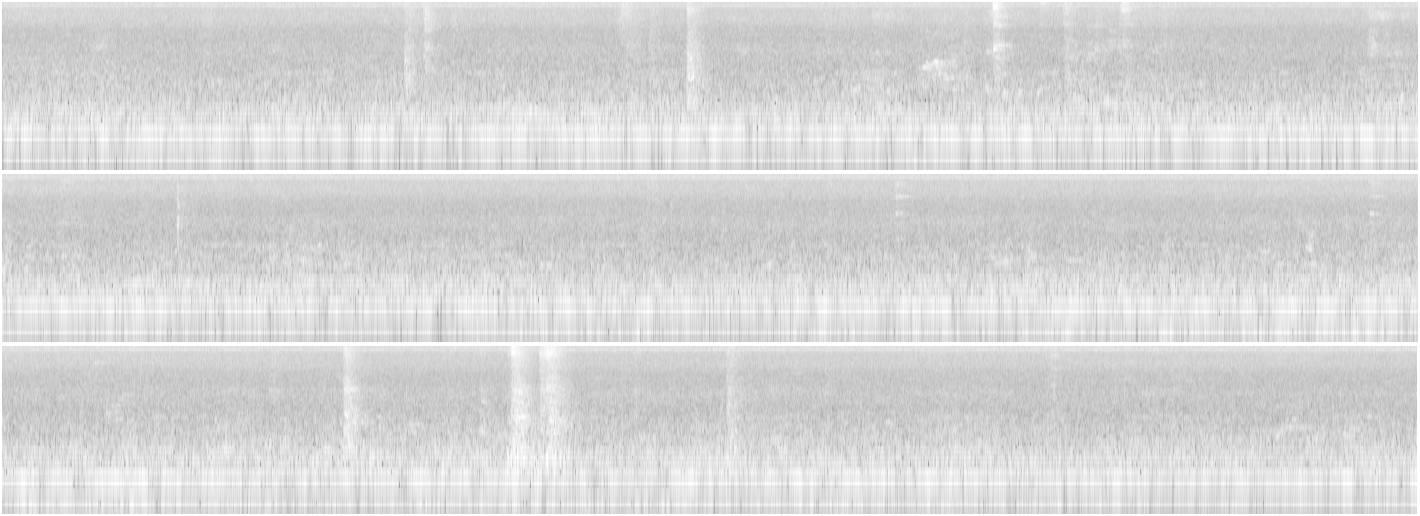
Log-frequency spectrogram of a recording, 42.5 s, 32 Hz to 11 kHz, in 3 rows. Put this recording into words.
one minute for this corner: Ribniška ulica 9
